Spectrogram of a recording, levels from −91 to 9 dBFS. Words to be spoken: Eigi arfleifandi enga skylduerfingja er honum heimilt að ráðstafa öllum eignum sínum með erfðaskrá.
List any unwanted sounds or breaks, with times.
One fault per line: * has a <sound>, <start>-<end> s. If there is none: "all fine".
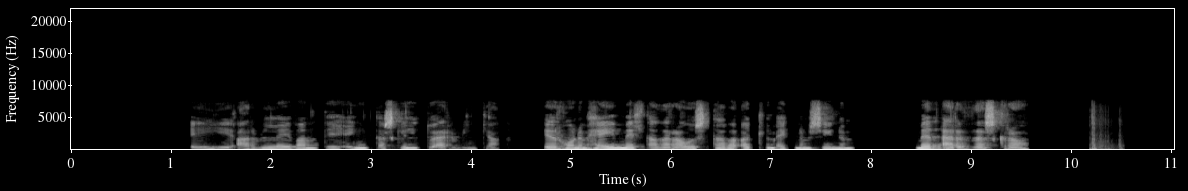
* has a thud, 10.2-10.5 s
